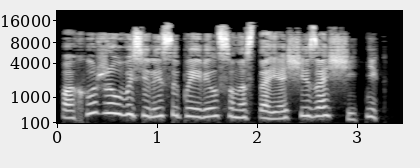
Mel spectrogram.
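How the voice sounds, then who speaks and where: A man voicing a calm, sly young fairy girl in an audiobook, speaking gently and innocently. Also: sits high, fairly quick, no echo, clean studio sound, pitched above the performer's own voice.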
